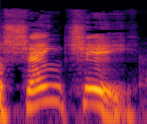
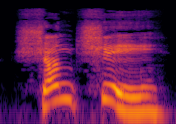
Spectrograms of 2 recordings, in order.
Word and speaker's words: Shang-Chi: a movie i saw shang qi what oh that's how you pronounce the name sorry excuse me shang chi and the legend of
